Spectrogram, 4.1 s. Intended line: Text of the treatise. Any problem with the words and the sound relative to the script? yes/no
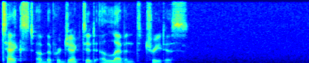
yes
